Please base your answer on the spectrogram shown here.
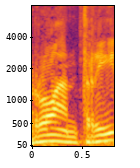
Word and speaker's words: Rowntree: Because my surname is Rowntree, or better, Roantri, or La Festa di Noantri.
